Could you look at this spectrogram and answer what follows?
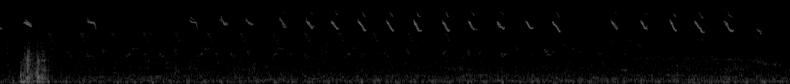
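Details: Sooty chat baby bird in its nest begging as the mother brings food: a dull thump, then a long steady series of thin, very high chirps, roughly three to four a second.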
